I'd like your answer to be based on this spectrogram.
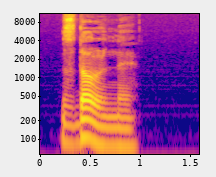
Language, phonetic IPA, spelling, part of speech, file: Polish, [ˈzdɔlnɨ], zdolny, adjective, Pl-zdolny.ogg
